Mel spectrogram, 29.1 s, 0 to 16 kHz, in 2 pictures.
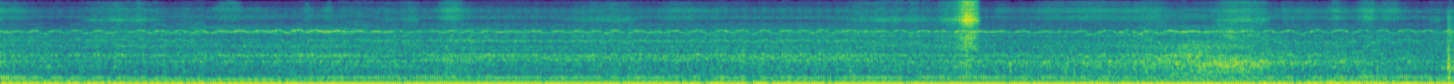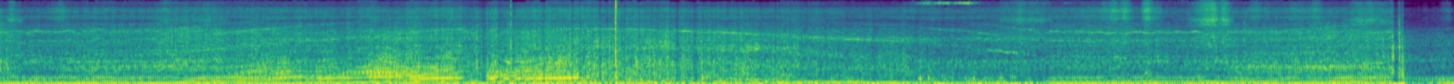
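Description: BMW K1200R Sport's inline four-cylinder engine idling steadily, then, about halfway through, its revs climbing and falling as the motorcycle pulls away, with another rise in revs near the end.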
